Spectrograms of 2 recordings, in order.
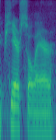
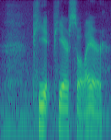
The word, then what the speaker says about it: Pier Solar: I used to say Pier Solar or something, which someone pointed out. Why are you trying to say it like it's French?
